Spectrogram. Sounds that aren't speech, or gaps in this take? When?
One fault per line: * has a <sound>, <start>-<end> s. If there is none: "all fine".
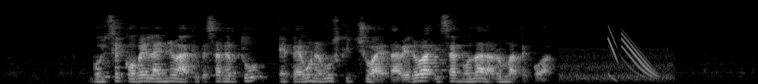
* has a chirp, 6.1-6.6 s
